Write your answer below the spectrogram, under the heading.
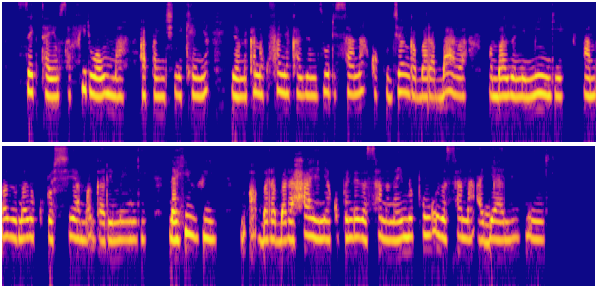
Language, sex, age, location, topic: Swahili, female, 18-24, Nairobi, government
